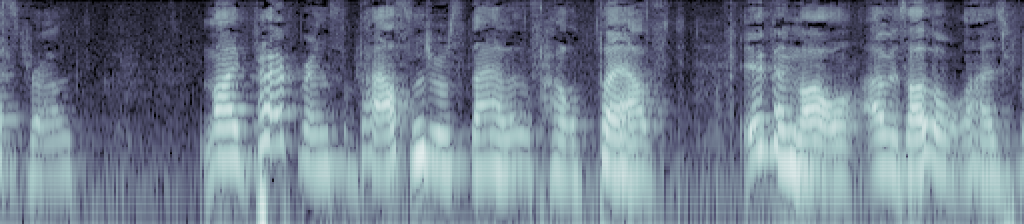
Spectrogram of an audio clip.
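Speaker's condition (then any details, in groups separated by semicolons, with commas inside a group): Cerebral palsy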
